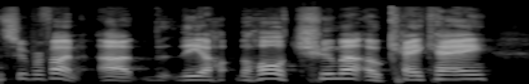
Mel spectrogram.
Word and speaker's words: Okeke: They told him, because he was pronouncing it Okiki, they told him like, you're pronouncing your name incorrectly. From your lineage, it's OKK.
